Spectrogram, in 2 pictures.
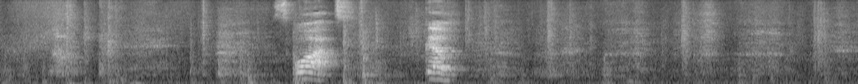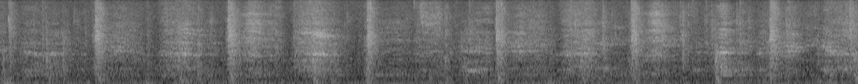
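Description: A woman speaks with animation into a handheld microphone, close by.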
